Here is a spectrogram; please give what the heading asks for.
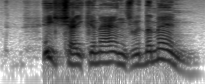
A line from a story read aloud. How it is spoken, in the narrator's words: cried the little agent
